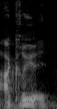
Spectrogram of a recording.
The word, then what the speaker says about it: Acryl: Aber dann eher auf Betonung auf A, Acryl.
